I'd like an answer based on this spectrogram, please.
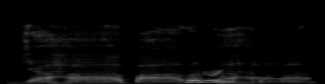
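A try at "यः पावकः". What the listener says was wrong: No jaya. Ya yaha. jah jaha yaha japavakaha no ja ya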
